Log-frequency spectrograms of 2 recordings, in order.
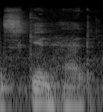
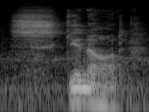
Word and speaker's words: Skynyrd: I said, no, it's Skinnard. Don't ask me how to spell it, but it certainly isn't skinhead.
